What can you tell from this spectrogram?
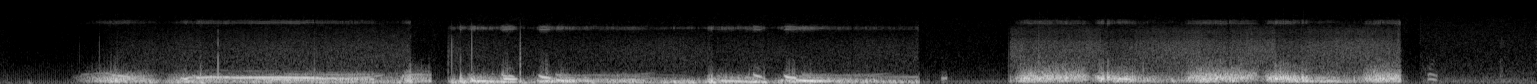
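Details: Recording from a physical-exam teaching video on the respiratory examination: breath sounds over several cycles with musical whistling tones and low snoring rumbles, mostly on expiration: wheezes and rhonchi.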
